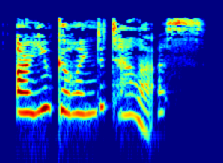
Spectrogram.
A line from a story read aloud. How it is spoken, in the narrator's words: demanded, hands clenching nervously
